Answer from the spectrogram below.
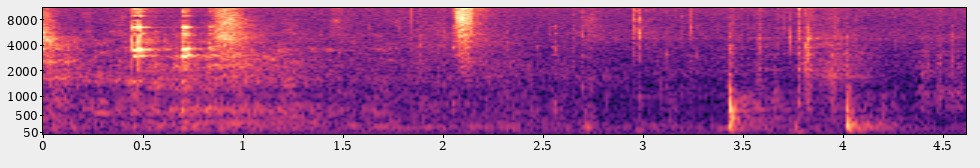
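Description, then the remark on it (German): A bottle of Hübeli beer is popped open with a bottle opener, followed by several light, scattered glass clinks and clatters spread over a few seconds against a quiet background. “Du müsst hier den Flaschenöffner nehmen, nachher nehmt das Fläschchen und tut das so auf.”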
